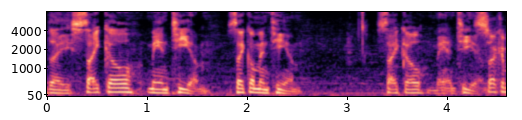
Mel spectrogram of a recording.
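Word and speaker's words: psychomanteum: all right how do you say it again psycho mantium psycho mantium psycho mantium all right the psycho mantium whatever what is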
